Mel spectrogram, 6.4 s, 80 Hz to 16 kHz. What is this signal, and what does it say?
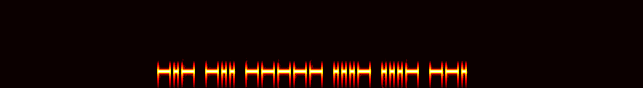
Morse code, heard as a keyed tone, about 30 wpm, 700 Hz. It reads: KD0VVG
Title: USA Call Signs - 6 Characters - 30wpm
